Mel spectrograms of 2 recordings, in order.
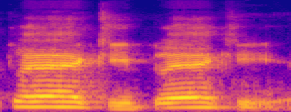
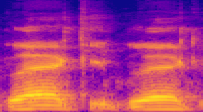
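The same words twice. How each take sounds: First: Much higher, calling voice; high-pitched retold mother; mother's voice. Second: Lightly voiced father, near own pitch; a hint of a dad calling a name; retold father, only lightly put on; dad's voice. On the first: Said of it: "I talked to my mother, and, and she was like". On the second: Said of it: "And my dad was smart. He, he was like".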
